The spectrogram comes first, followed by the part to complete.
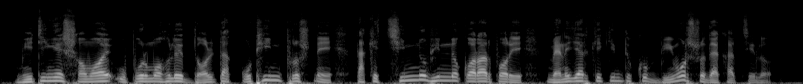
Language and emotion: Bengali, sad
